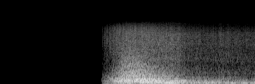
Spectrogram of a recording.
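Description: Flames burst and roar with a loud whoosh.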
